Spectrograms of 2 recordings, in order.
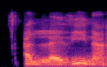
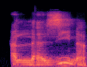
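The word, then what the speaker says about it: الذين: Contoh, alladzina amanu. Dibacanya allazina amanu. Bahkan itu saya dapatkan sebagian dai gitu. Dai bacanya begitu. Mau dipakai ceramah, apalagi dipakai dalam sholat, jangan dibaca allazi.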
